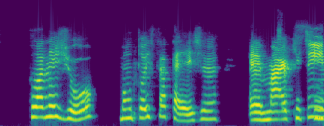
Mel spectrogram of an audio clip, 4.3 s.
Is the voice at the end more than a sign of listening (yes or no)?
yes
